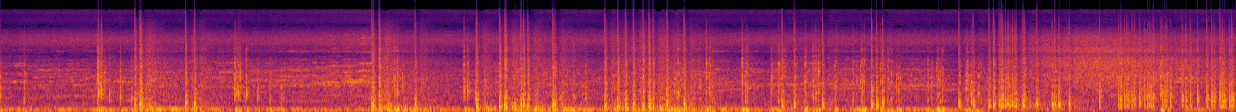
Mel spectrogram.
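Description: Barrage of Japanese aerial firework shells bursting in quick succession. The booms overlap with crackle and rumble throughout, and are densest through the middle.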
